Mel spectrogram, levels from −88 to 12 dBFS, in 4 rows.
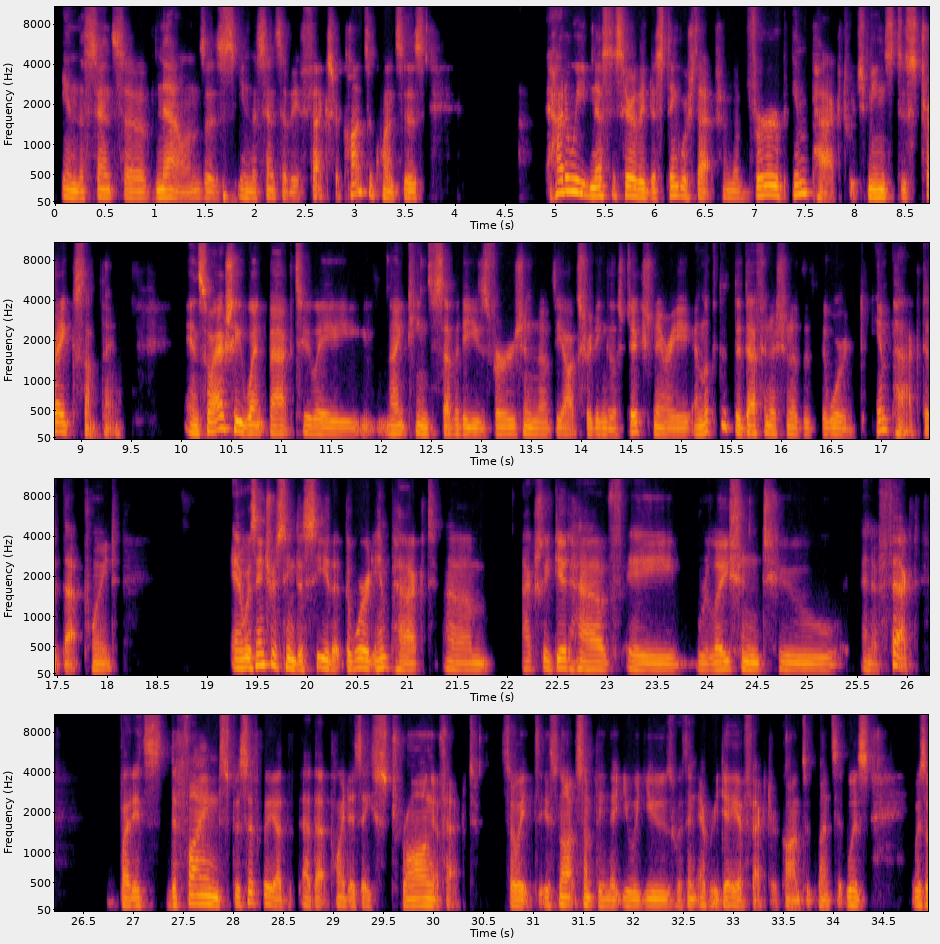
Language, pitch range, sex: English, 110-135 Hz, male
